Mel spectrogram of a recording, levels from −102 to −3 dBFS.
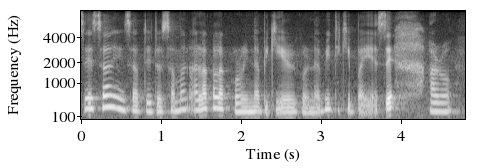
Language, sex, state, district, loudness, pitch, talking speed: Nagamese, female, Nagaland, Dimapur, -20 LUFS, 195 Hz, 185 wpm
